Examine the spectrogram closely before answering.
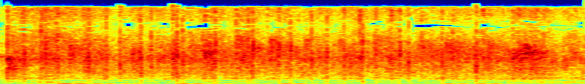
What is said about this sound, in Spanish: Gracias. Bienvenido, senador. Por favor, un aplauso para el senador.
